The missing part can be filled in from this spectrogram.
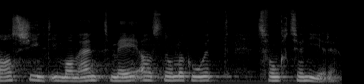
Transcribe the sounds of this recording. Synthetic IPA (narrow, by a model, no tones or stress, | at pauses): ɑːsʃiːntɪmːomæntmeːʔɑlsnʊməɡuət | t͡sfʊŋkt͡sjɔniəɾə̰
